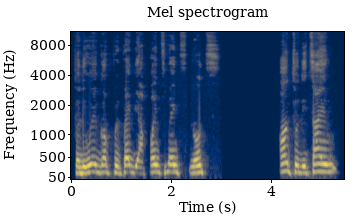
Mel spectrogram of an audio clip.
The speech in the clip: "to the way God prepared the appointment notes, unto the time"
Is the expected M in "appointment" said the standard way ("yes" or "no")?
yes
